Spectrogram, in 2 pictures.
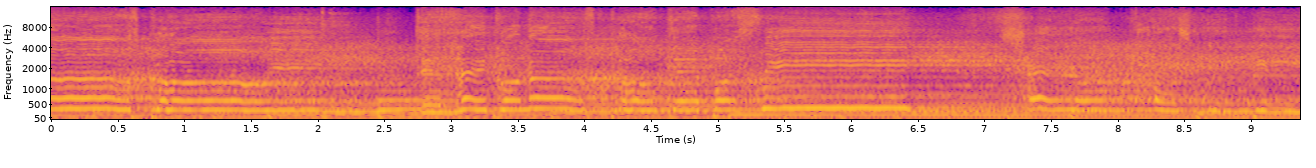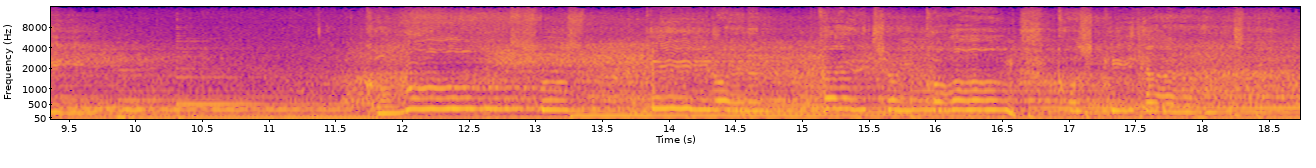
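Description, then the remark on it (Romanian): A loud live song by a Spanish artist, a duet, plays steadily throughout, with a concert crowd singing along with the lead vocalist over the band, voices blending into a full, continuous chorus. “Se aude publicul cântă cu el”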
